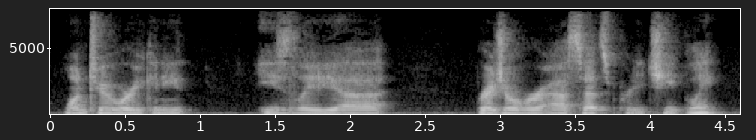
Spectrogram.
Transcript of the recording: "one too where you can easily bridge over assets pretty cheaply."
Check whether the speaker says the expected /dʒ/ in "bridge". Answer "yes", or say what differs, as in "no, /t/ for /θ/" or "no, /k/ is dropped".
yes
